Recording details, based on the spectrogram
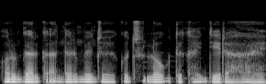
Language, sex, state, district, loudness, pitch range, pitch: Hindi, male, Arunachal Pradesh, Papum Pare, -18 LUFS, 110-120 Hz, 115 Hz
